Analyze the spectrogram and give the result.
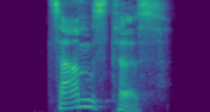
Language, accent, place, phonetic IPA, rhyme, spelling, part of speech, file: German, Germany, Berlin, [ˈt͡saːmstəs], -aːmstəs, zahmstes, adjective, De-zahmstes.ogg
- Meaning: strong/mixed nominative/accusative neuter singular superlative degree of zahm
